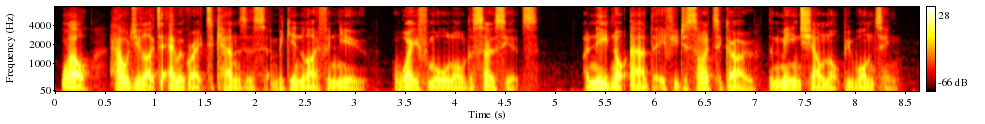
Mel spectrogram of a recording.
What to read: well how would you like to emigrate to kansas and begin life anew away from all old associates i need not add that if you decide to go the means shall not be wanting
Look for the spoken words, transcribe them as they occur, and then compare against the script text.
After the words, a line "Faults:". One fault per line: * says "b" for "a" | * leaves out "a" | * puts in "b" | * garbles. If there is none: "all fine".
well how would you like to emigrate to kansas and begin life anew away from all old associates i need not add that if you decide to go the means shall not be wanting
Faults:
all fine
